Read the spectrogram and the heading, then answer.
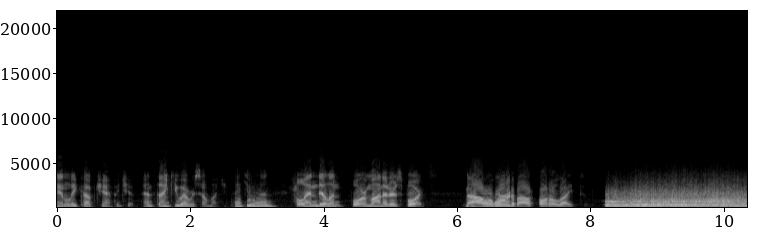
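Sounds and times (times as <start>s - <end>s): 
speech: 0.0s - 8.4s
Ford Mark IV race car engine roaring: 8.2s - 10.3s.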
